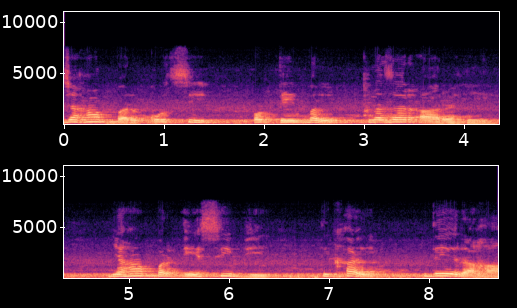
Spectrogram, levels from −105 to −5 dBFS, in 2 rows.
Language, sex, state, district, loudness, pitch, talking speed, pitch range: Hindi, male, Rajasthan, Bikaner, -14 LUFS, 185 Hz, 110 wpm, 155-215 Hz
